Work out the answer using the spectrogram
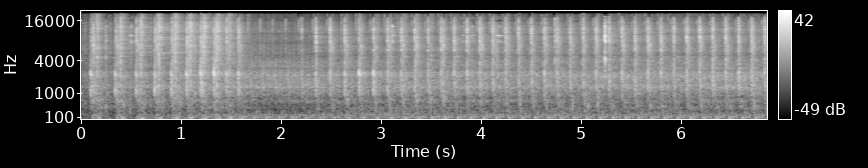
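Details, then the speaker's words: New Kawama 9.5 hp single-cylinder diesel walk-behind tractor engine, first start demo: starts very easily, crisp regular thump about four beats a second, smooth and even with no misses or knocks. "[เพลง]ติดง่ายครับติดง่ายมากตกใจหนดครับ"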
